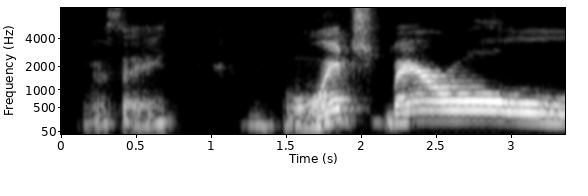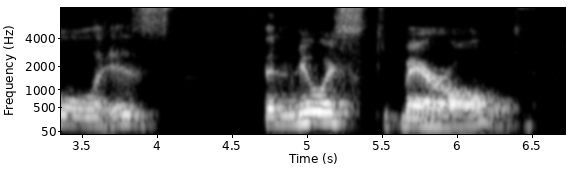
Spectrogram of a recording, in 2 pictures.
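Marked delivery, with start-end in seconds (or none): 1.5-6.5 high, slow, deliberate goblin god voice. A player in a tabletop game speaks in character to the kids, in a Goblin God voice. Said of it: "in my best Goblin God voice".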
